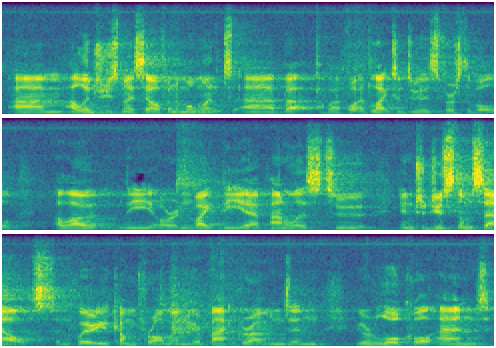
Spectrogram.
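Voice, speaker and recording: A man's voice: medium pitch, steady tone, a little fast, few pauses, slight background noise. A man moderating a convention panel, polite and hesitant, with many fillers. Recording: echoey reverberant hall.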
